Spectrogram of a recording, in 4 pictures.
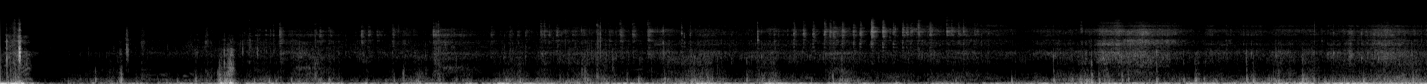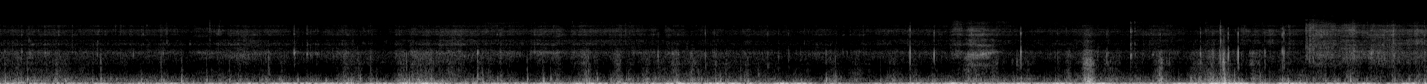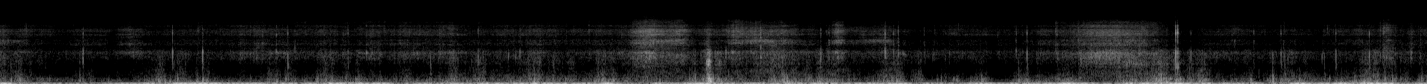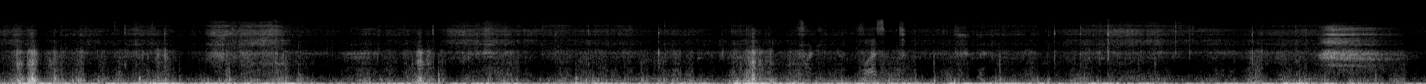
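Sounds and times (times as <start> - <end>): wind rumbling on microphone: 0.0 - 57.0
skis scraping over snow: 2.1 - 57.0.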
